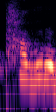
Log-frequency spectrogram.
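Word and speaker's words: 度: 요건 탁으로 발음하는데 헤아릴 탁입니다.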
